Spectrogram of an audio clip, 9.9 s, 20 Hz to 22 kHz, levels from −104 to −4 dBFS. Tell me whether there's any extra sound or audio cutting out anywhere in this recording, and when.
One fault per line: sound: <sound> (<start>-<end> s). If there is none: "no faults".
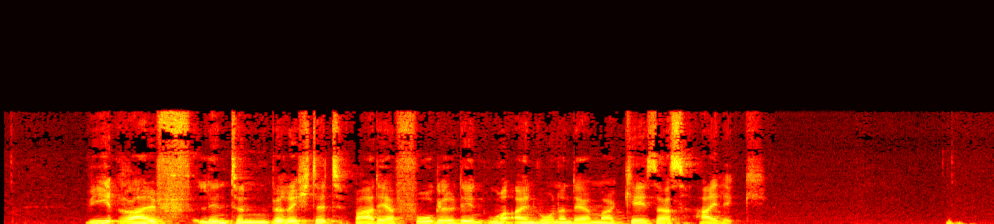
no faults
